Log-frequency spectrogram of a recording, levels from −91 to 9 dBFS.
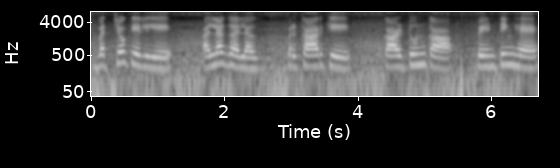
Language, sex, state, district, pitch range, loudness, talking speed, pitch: Hindi, female, Haryana, Jhajjar, 230-270 Hz, -16 LUFS, 100 wpm, 245 Hz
